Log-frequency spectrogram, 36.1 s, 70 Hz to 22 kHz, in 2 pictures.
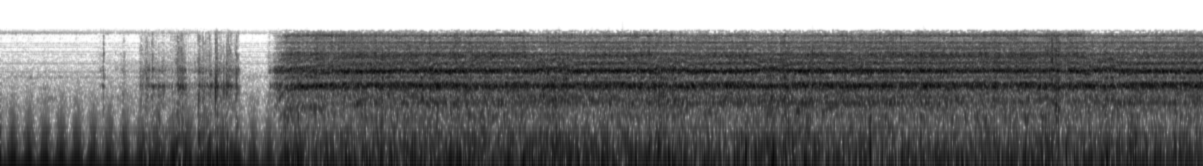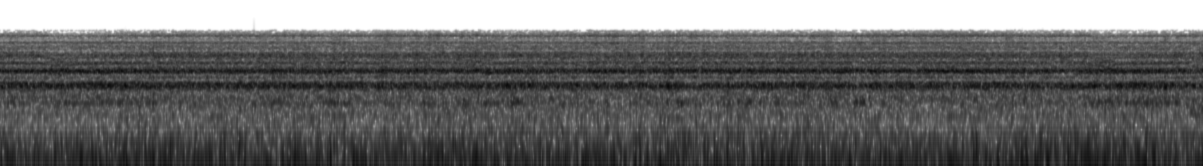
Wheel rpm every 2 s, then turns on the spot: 0, 10, 120, 160, 160, 160, 160, 160, 160, 160, 160, 160, 160, 160, 160, 160, 160, 160.
none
